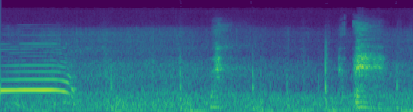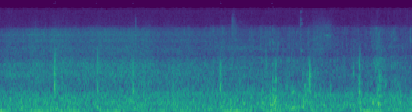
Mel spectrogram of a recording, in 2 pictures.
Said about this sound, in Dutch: ik zal de boot afduwen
